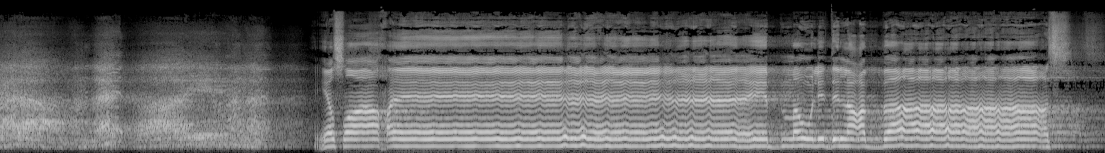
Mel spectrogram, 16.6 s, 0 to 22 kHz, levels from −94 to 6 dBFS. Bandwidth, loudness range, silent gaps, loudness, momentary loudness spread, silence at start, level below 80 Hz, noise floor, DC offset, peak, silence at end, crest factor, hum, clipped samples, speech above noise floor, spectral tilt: 16 kHz; 11 LU; none; -14 LUFS; 13 LU; 0 s; -68 dBFS; -42 dBFS; under 0.1%; 0 dBFS; 0.05 s; 14 dB; none; under 0.1%; 28 dB; -3.5 dB/octave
